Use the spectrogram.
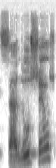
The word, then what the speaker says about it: saduceos: corrija con el acento, no sé si se dice saduceos o se dice saduceos. Ya acá, ¿cómo se dice? La forma correcta. Saduceos. Saduceos. Bueno, en la época de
